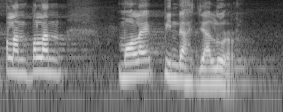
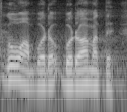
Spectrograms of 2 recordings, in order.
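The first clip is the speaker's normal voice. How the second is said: ordinary delivery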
